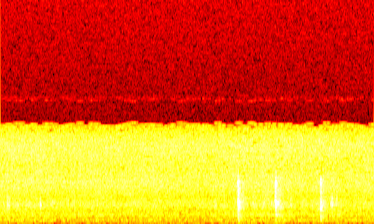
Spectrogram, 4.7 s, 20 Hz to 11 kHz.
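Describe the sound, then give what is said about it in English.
A few soft ticks from a kitchen clock, about half a second apart, surface near the end over a steady hiss. They are faint, and nobody speaks. “The clock in the kitchen said 8:30.”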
